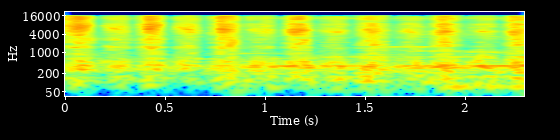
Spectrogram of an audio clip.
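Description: Hand pruning saw cutting through a branch of a serut (Streblus asper) bonsai, in quick, even back-and-forth strokes.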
